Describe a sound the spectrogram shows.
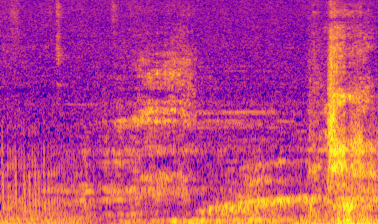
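A creature growls low and deep.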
